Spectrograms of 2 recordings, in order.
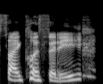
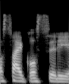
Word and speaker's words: Cyclicity: And once we did that and we tested it with users, everyone could pronounce it like Cyclicity. And so nobody saw Cycle City anymore, which is why we changed the name.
